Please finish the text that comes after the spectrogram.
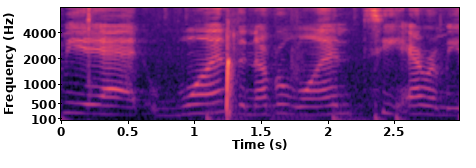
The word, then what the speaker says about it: Tiaramy: at the number one, Tiaramy. It's spelled like Tiaramy. So it's spelled like Tiaramy, but the Y is silent.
